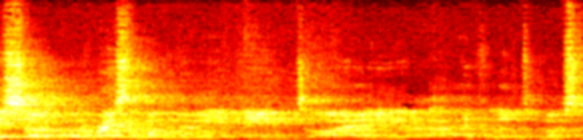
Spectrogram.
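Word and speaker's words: Whanganui: a little town called Wanganui. Back then it wasn't spelled with an H, then it had an H, but if you live there you don't pronounce the H, just in case you're wondering.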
